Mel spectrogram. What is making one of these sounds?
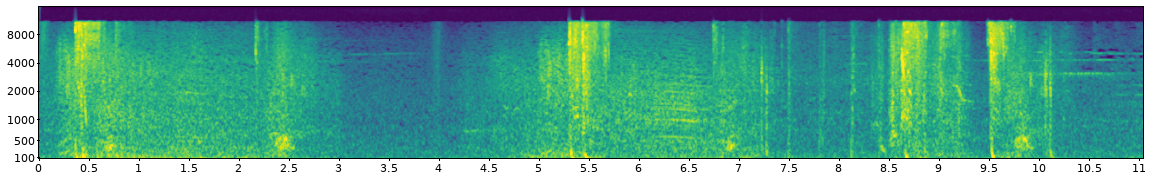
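Sharp whooshing snaps sound every few seconds.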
